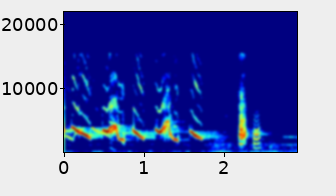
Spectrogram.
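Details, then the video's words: Oriental magpie-robin singing eagerly, as if searching for a rival: six loud, sweeping descending whistles, then a pause and a harsh double note. "SEKALI MENDENGAR KACER LANGSUNG ON GACOR MENCARI LAWAN"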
